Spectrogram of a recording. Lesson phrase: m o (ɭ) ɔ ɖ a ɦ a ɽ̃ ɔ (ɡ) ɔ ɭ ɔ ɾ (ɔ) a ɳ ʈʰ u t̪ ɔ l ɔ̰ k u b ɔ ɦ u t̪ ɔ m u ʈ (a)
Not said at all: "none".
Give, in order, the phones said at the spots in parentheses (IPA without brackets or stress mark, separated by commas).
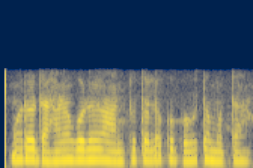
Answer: ɾ, ɡ, ɔ, a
